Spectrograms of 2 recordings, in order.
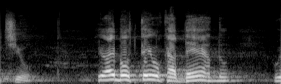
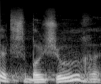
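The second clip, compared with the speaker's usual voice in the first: plain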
